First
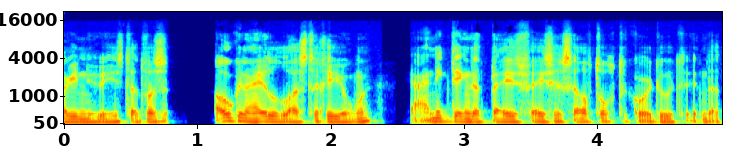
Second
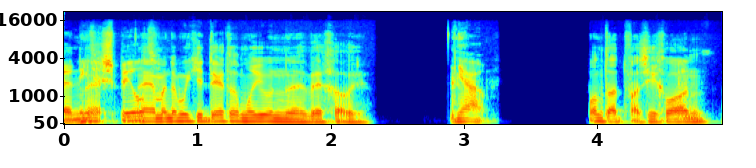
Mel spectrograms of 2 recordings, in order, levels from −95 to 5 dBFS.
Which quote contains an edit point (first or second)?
first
